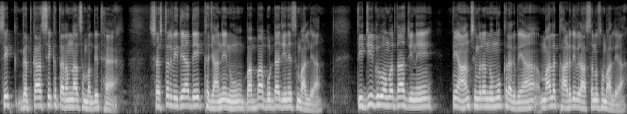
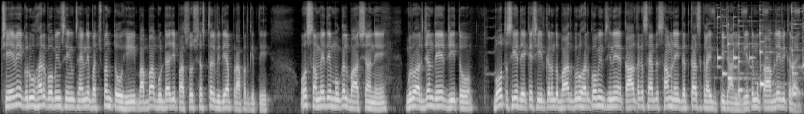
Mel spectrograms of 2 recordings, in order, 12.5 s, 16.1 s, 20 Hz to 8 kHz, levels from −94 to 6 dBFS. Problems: background sounds at intervals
